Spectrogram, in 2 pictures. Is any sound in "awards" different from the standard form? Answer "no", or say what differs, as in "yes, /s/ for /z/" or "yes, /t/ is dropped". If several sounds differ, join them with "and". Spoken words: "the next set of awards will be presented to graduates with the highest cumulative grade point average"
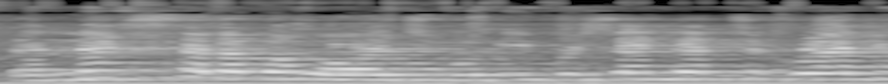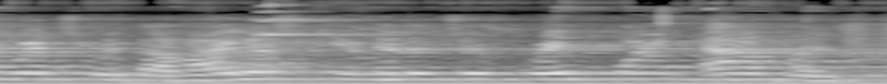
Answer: no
